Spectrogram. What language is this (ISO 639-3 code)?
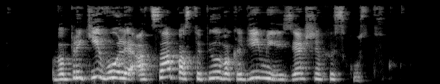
rus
